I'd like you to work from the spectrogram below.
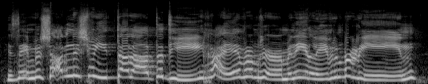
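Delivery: put-on high, slow German accent voice. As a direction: play a stiff German tourist. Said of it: "imitating German friend".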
